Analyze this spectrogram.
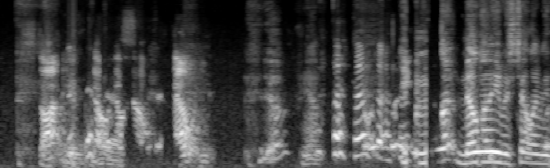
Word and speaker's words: Stoughton: Tufton, they call us Tough Town occasionally. Drop the S.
